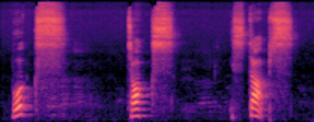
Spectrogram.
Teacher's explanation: Você percebe que esse som é um som seco, né? Nós chamamos isso de unvoiced, porque ele é bem sequinho mesmo.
